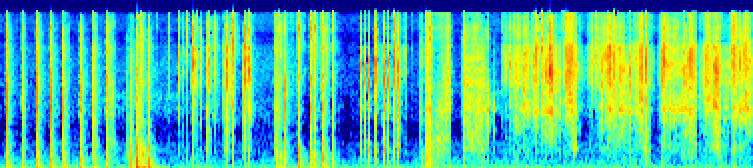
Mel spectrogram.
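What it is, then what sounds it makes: Hollow cardboard box. Long nails tap rapidly over the printed text panel of a large, hollow printed cardboard TV box, each hit a short, dry knock with a low, hollow thump. Partway through, the tapping gives way to longer, bright, raspy scratching across the printed surface, mixed with lighter taps.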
